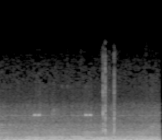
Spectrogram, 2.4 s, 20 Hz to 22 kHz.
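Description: Canon EOS M100 mirrorless camera's shutter firing once, a quick double click about three quarters of the way through, over steady background noise.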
